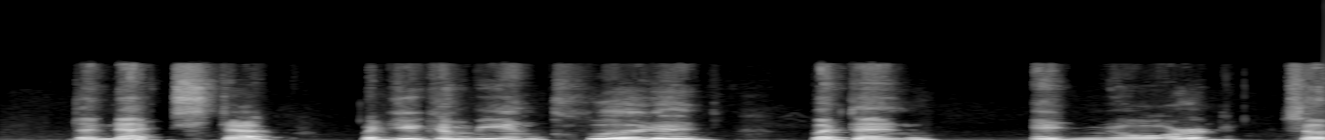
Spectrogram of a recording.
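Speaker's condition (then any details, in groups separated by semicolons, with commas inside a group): Cerebral palsy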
